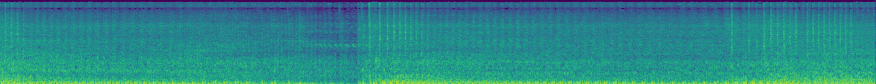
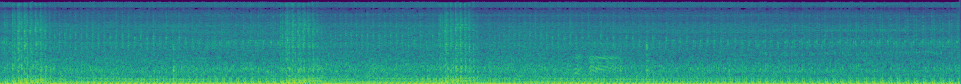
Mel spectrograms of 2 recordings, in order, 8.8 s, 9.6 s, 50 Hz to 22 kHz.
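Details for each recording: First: Air-cooled VW 1600 dual-port flat-four in a sand rail, idling after exhaust-leak repair work (alternator not charging): a steady, even low chug with one brief dip before it settles. Cranked right up; normal idle. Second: Air-cooled VW 1600 dual-port flat-four in a sand rail, during an oil leak search: a steady low idle rumble with a light, quick valve tapping riding over it. It sounds better than before.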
